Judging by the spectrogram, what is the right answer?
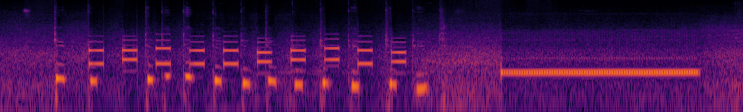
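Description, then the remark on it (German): A quick run of about a dozen touch-tone keypad beeps as a phone number is dialed in a phone booth, followed by a steady, loud telephone tone held for two seconds, clear. “Und will auch telefonieren.”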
